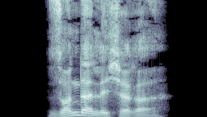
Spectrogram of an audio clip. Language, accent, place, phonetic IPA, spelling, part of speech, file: German, Germany, Berlin, [ˈzɔndɐlɪçəʁə], sonderlichere, adjective, De-sonderlichere.ogg
- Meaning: inflection of sonderlich: 1. strong/mixed nominative/accusative feminine singular comparative degree 2. strong nominative/accusative plural comparative degree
